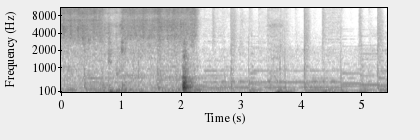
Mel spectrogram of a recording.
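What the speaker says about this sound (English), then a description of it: "so I'm going to get a little bit of water." Water splashes steadily from a kitchen tap for about two seconds, then stops; quieter clinks and handling noises follow.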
